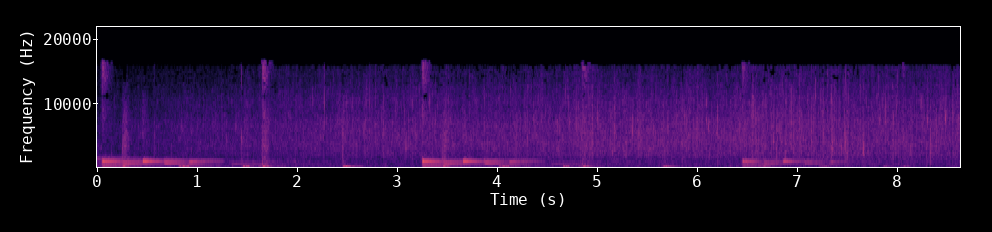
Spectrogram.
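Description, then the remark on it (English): Loud, steady sizzling of food in a hot frying pan, a dense crackling hiss with sharp pops, joined by bright repeating melodic tones over it; no one speaks. “Frying pan hot, frying pan hot.”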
